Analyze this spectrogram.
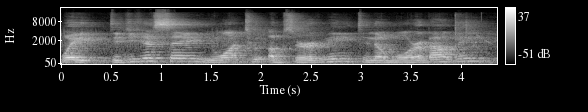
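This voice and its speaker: A man's voice: a little high, animated, a little slow, heavy reverb, slight background noise, voice pushed up. A man doing a polite young princess. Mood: bright. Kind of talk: reading game dialogue aloud.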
